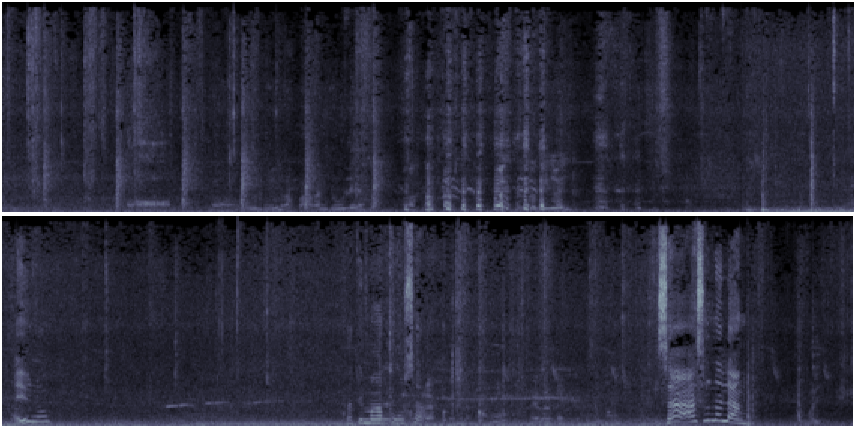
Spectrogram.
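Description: Men talk and laugh together close by.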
